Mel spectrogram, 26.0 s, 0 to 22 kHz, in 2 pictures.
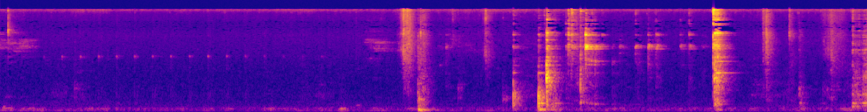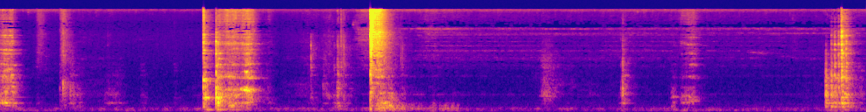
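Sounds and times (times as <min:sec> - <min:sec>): pan scraping on stove: 0:12.4 - 0:14.9, 0:16.0 - 0:19.6, 0:22.3 - 0:23.7
frying pan and utensils clattering: 0:16.1 - 0:17.0, 0:25.4 - 0:26.0.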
